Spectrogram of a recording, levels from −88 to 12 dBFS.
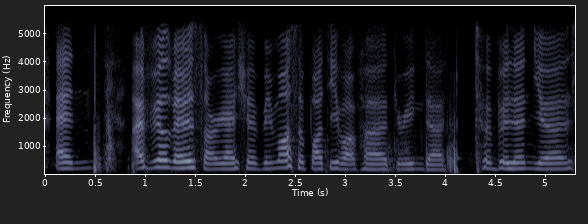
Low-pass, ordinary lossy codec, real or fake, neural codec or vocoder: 5.4 kHz; none; real; none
